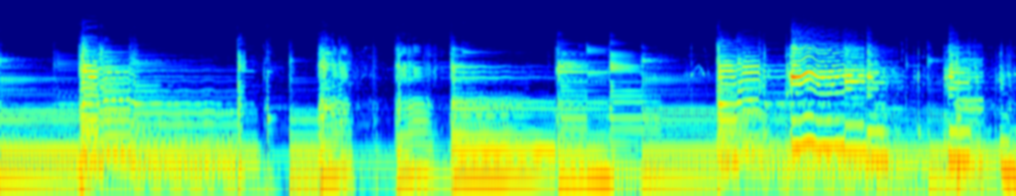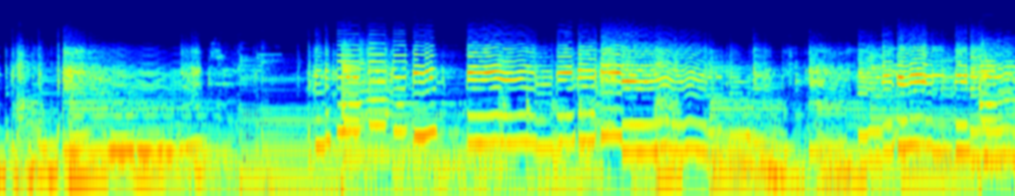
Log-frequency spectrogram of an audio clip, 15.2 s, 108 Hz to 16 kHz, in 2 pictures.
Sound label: Sire Guitars H7V Clean Bridge Both; Larry Carlton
